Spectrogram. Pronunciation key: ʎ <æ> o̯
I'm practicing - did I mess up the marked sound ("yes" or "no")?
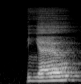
no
